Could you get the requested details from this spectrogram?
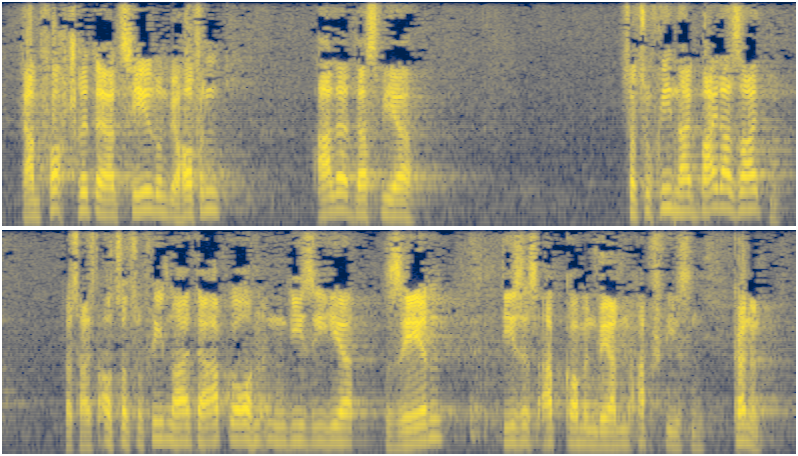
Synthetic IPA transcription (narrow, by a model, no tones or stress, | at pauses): viːɐhaːbm̩fɔʁtʃʁ̥ɪtəɛɐt͡siːltʊntv̥iːɐhɔfn̩ | ʔalədasv̥iːɐ | t͡suːɐt͡sufʁ̥iːdn̩haɪt̚b̥aɪɾɐzaɪtn̩ | d̥ashaɪstaʊxt͡suːɐt͡sufʁ̥iːdn̩haɪt̚d̥eːɐʔap̚ɡ̥əɔɐdnətn̩diːziːhiːɐzeːənd̥iːzəsʔap̚kʰɔmənveːɐdn̩ʔapʃliːsn̩ | kʰœnən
